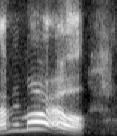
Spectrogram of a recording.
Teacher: So, and the only difference is the way he pronounces it. So he has an Irish accent on Misfits, and so he doesn't pronounce the T.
